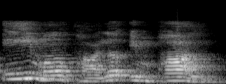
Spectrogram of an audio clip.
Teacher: अगला उदाहरण है इम्फाल, अनुस्वार के आगे आने वाला व्यंजन फ है, जो प वर्ग का दूसरा व्यंजन है। इसीलिए अनुस्वार का उच्चारण होगा म की तरह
